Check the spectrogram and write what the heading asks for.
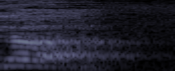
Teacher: अंतस्थ कहते हैं जिसमें श्वास का अवरोध जो होता है बहुत कम होता है। जैसे य, इसमें कोई अवरोध ही पैदा नहीं हो रहा या कम पैदा होता है।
